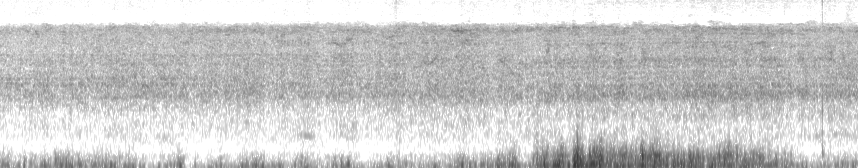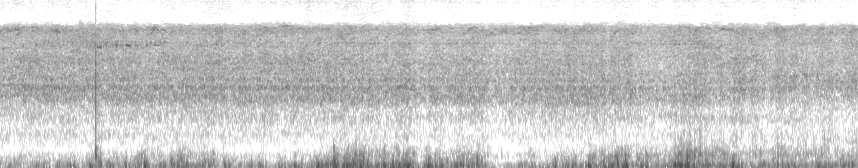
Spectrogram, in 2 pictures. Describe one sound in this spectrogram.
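Wind blows across open ground and buffets the microphone in gusts.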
